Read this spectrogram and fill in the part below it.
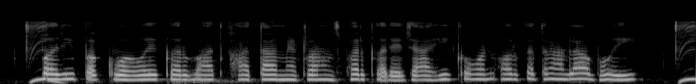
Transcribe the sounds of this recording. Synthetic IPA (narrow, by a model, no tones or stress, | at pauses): pəɾipəkwəɦoːekəɾbaːd̪kʰaːt̪amẽʈɾãːnspʰəɾkəɾed͡ʒaːɦikɔːnɔːɾkɐt̪ɾãlaːbʱɦoːiː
